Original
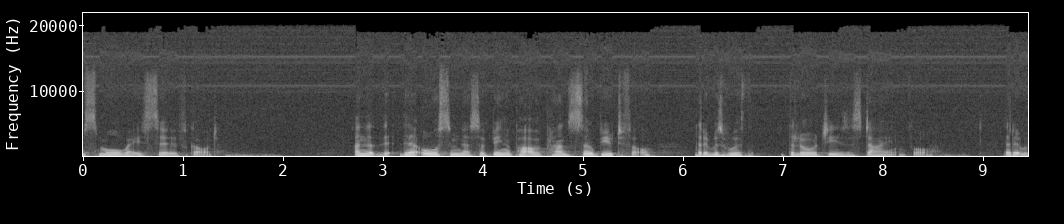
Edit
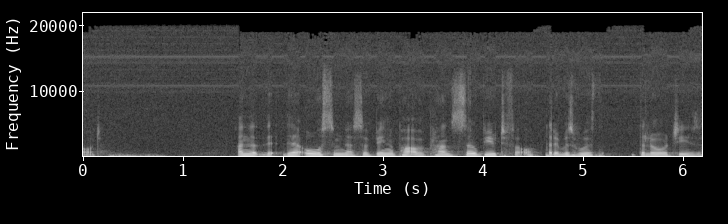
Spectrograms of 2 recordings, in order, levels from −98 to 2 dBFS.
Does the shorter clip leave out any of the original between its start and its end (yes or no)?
yes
